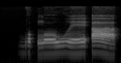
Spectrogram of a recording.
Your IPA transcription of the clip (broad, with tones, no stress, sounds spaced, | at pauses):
b o˥˨ k̚ ŋ oː˧˥ w ʋ eː˧˥ ʔ aː˥˨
